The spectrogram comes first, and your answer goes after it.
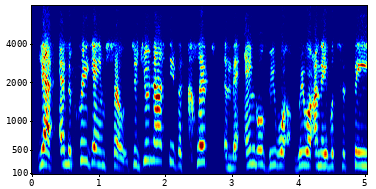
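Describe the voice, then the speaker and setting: A woman speaks with a New York accent at a fairly quick pace. She leaves hardly any pauses, and her pitch varies in an ordinary way. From New York, Harlem. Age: 40s. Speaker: caller. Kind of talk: call-in chat.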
